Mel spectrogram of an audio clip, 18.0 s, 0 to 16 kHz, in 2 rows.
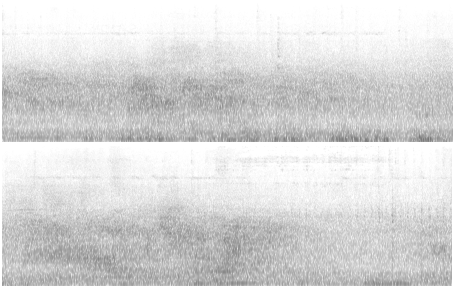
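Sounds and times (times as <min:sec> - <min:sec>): cars passing: 0:00.0 - 0:18.0
vehicle approaching: 0:00.0 - 0:18.0.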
